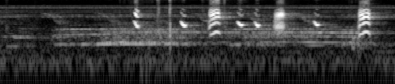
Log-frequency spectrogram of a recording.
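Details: A tame pied fantail gives a short, loud run of crisp, high chirps, about eight notes in just over a second, over a faint background hum.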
